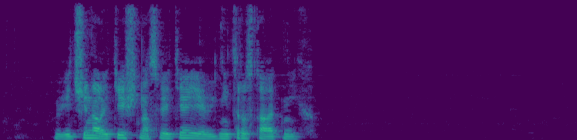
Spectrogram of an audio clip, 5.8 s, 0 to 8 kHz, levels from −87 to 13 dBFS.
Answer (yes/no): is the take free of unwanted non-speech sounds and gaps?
yes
